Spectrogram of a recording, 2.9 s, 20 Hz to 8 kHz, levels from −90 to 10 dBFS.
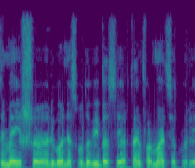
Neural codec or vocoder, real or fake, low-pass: none; real; 7.2 kHz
